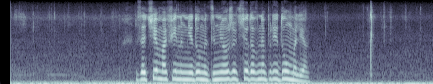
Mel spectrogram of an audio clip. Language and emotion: Russian, angry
